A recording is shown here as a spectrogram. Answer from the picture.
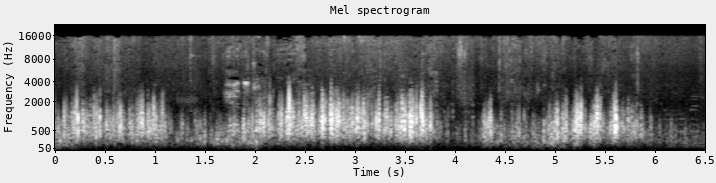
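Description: Close scraping and rustling from climbing down the Half Dome cable route: gloved hands sliding along the steel cables and boots scuffing on granite. It is a dense run of small scrapes with a short lull about four seconds in.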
